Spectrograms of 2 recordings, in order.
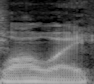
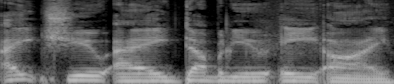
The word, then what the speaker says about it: Huawei: Huawei a Huawei watch Huawei it's spelled h UA Wei but it's Huawei a Huawei watch yeah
